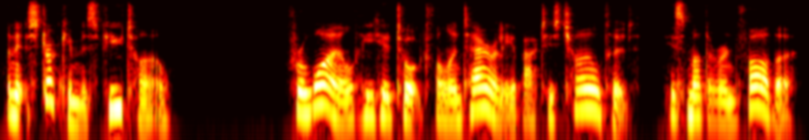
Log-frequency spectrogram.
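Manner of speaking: usual speaking voice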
